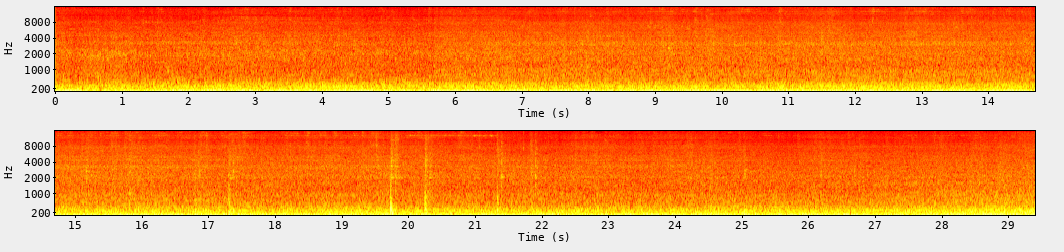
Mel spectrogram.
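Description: Express passenger train running along the track, heard from a coach window: a steady low rumble of wheels on the rails, with a couple of faint clicks about two-thirds of the way through.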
